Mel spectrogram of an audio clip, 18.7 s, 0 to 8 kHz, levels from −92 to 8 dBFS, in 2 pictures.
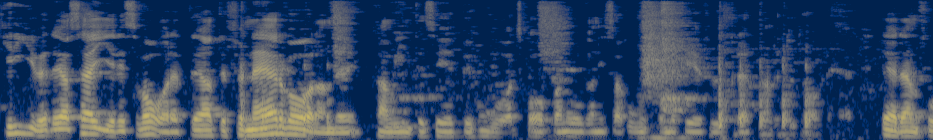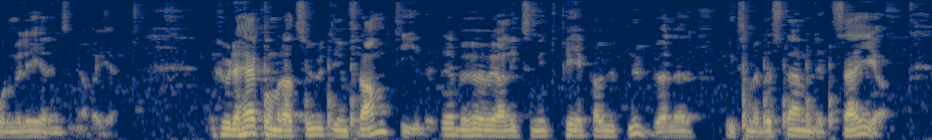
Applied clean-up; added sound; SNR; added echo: classical method Wiener filter.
